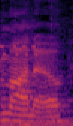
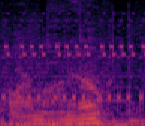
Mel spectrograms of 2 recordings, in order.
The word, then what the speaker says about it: Amano: I think we both keep pronouncing it Armano. It's just like when you're saying it quickly, your brain wants to say that.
